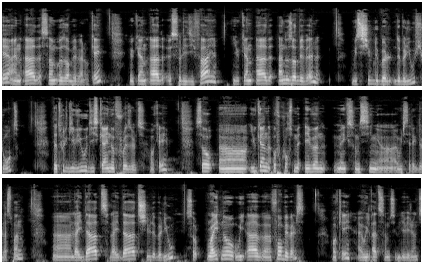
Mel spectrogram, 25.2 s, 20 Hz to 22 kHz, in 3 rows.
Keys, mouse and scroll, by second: 13.5 ctrl+shift+q.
